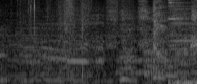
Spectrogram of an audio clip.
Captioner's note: pale woman shrieking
